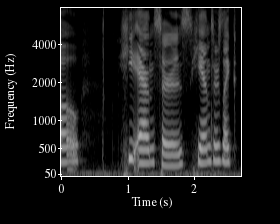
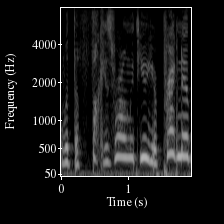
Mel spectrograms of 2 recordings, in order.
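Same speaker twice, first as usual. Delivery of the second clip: put-on, high-pitched yelling rant; 7 semitones higher than usual. Retelling a phone call from mom: imitating mom yelling. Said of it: "yelling, yelling at me".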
